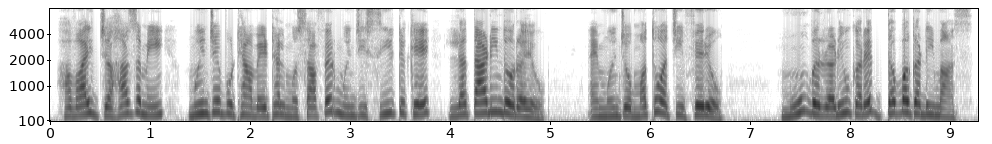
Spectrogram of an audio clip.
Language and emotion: Sindhi, angry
